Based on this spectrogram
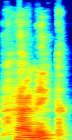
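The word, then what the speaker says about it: Pannick: One is Lord Panic. Actually, I know that sounds a bit bizarre, but his name is spelled Panick, and he's a very brilliant lawyer.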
